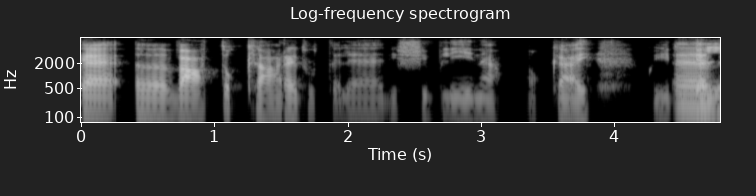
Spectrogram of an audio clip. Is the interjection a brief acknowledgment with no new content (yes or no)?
no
